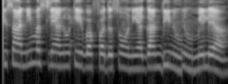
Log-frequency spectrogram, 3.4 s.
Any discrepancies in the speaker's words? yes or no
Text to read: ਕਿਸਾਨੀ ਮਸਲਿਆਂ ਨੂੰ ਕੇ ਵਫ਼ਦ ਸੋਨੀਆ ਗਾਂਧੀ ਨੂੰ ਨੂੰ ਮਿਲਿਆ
no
